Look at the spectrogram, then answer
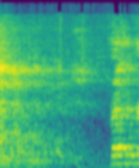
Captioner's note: laughing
